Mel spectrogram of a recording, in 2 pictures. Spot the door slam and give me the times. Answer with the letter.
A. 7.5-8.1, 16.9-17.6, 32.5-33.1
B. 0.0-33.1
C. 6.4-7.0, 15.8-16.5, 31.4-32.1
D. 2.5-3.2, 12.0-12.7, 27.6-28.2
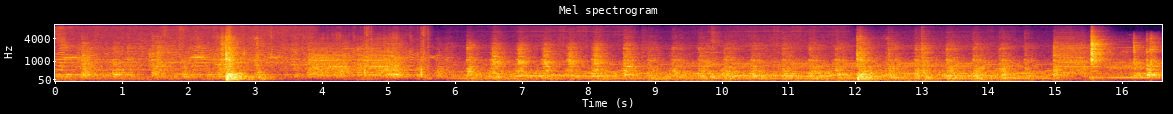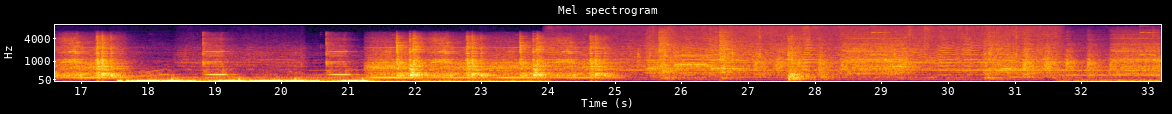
D.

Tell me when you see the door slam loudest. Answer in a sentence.
The volume of the door slam peaks at 3 seconds.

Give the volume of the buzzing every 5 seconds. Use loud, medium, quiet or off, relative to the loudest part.
loud, loud, loud, medium, medium, loud, loud.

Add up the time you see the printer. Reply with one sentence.
You can hear the printer for 33 seconds altogether.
